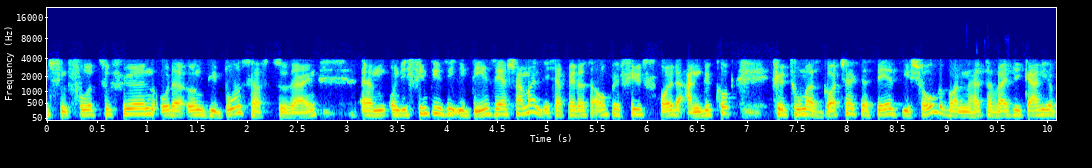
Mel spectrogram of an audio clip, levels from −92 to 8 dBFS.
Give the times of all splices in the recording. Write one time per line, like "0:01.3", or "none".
none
